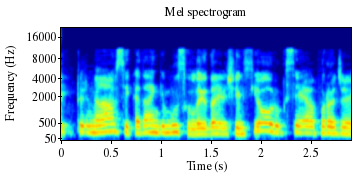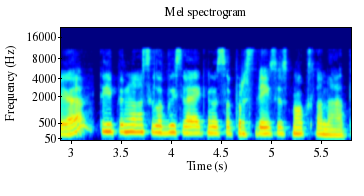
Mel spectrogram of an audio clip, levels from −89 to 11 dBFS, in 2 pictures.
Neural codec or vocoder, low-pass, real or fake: codec, 24 kHz, 3 kbps, HILCodec; 10.8 kHz; fake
